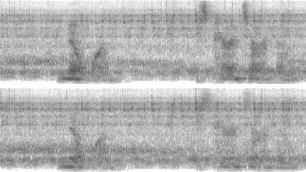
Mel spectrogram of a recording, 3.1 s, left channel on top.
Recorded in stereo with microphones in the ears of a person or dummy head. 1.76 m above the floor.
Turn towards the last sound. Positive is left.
turn(degrees=35)  # may be behind; listen again after turning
